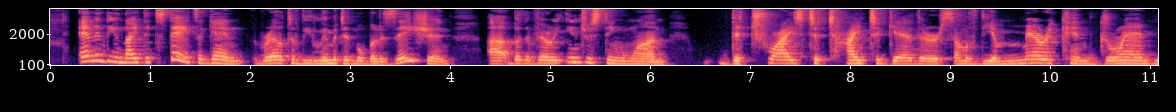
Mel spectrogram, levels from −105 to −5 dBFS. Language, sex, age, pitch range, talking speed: English, male, 30-49, 125-160 Hz, 135 wpm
